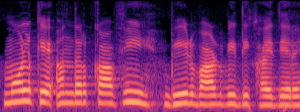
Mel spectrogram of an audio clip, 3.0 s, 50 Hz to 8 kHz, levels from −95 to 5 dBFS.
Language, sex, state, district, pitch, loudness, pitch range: Hindi, male, Uttar Pradesh, Shamli, 215 Hz, -16 LUFS, 195-225 Hz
